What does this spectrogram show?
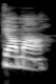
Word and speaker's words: Gami: Commonly pronounced Gama, and meaning a place of assembly.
